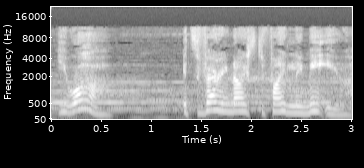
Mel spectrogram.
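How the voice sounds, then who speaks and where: A woman's voice: a little high, animated, normal speed, over music, natural voice. A woman playing a young elven mage heroine in a video game, direct and plain-spoken. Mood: respectful. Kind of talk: video game cutscene acting.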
